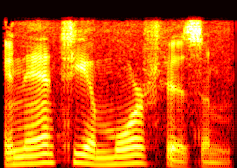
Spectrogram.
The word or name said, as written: enantiomorphism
